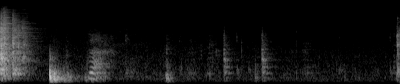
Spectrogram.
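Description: Household things clattering and breaking: a loud crash at the start, another about half a second in, then a few lighter knocks.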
